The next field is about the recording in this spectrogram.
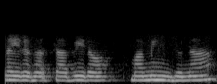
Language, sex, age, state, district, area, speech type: Manipuri, female, 45-60, Manipur, Tengnoupal, urban, conversation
